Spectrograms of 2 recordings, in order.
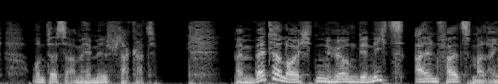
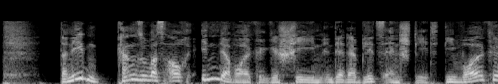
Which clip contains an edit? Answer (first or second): first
